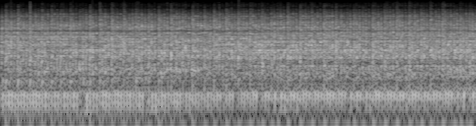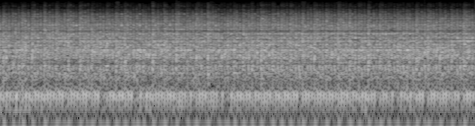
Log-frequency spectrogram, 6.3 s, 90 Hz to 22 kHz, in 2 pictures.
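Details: Echo CS 4500 chainsaw, bought used with unknown history, after carb rebuild, cutting wood behind a garage in wind. Loud, steady high buzz at full throttle with no surging or stumbling through the cut; runs clean and strong.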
